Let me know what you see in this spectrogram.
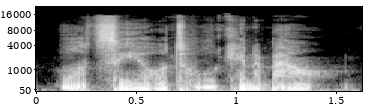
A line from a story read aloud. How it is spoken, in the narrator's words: Piglet whispered to Pooh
